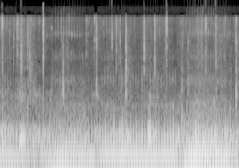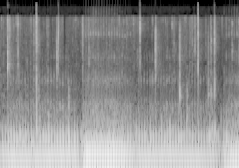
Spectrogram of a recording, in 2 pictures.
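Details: Relaxed domestic cat purring next to a crackling fire: deep, even rumbling that rises and falls in long breaths, overlaid by frequent bright snaps and pops from the flames.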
